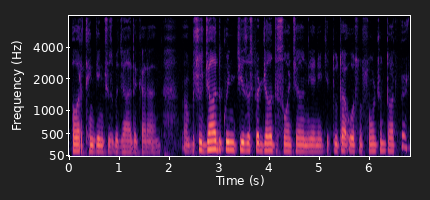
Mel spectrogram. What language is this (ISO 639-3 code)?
kas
